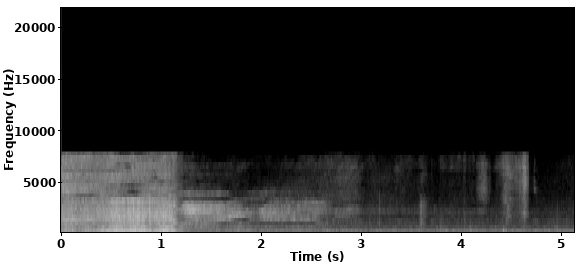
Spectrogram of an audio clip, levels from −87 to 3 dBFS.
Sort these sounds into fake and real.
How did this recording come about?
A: fake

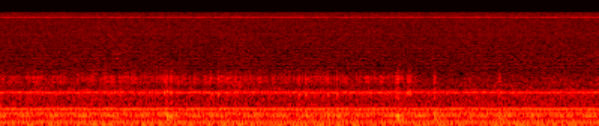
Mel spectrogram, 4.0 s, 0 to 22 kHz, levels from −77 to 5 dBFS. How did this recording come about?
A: fake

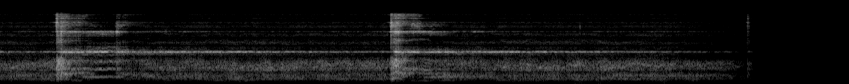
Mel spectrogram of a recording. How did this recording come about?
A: fake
